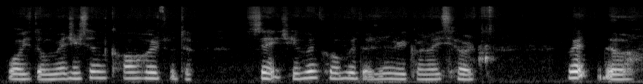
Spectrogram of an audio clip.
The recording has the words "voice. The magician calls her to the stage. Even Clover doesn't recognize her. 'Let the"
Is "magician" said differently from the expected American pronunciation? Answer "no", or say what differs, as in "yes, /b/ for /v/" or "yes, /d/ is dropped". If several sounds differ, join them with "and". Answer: yes, /s/ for /ʃ/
